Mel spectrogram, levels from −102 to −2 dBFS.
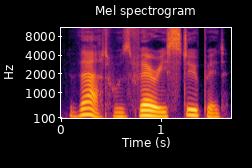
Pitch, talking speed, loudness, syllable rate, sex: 165 Hz, 140 wpm, -16 LUFS, 3.9 syllables/s, female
